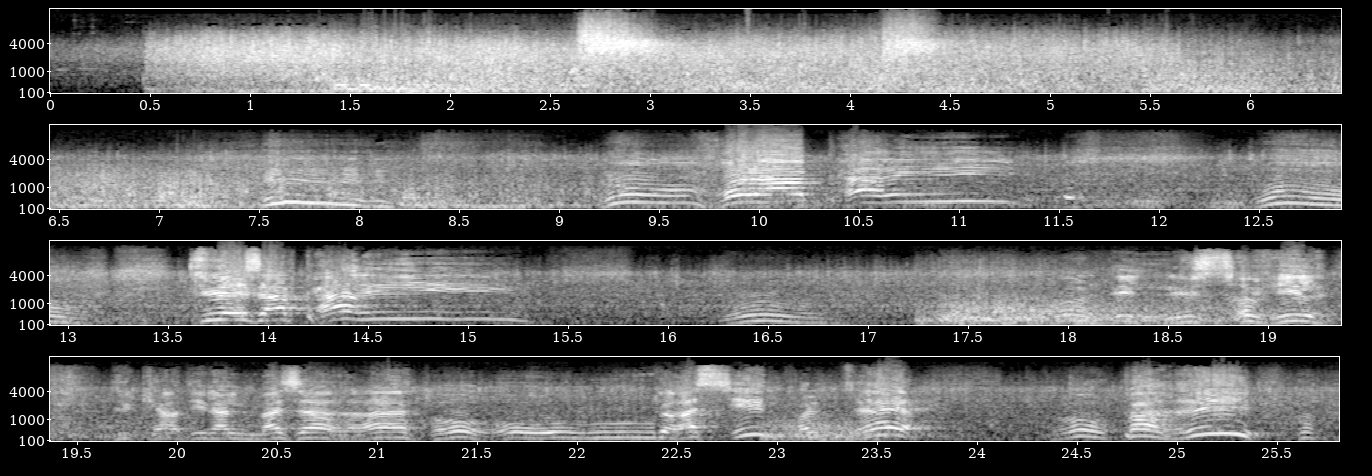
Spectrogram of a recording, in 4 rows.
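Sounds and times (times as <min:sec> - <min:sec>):
dense loud roar of rain in a thunderstorm: 0:00.0 - 0:25.8
deep rumbling thunder: 0:00.5 - 0:25.8
speech: 0:01.4 - 0:02.9, 0:13.7 - 0:15.0, 0:18.3 - 0:25.8
sharp bursts: 0:02.5 - 0:04.9.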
